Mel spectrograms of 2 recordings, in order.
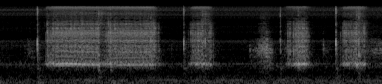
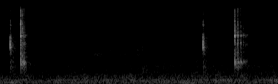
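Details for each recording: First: Pioneer PD-S503 CD player, newly arrived, not playing (spindle stands still, only clicking): short high-pitched motor whirs start and stop in bursts as the pickup sled carriage moves forward and reverse; carriage drive working normally. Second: Pioneer PD-S503 CD player, newly arrived: disc spins freely by hand, spindle motor not locked, yet pressing play gives a few sharp mechanical clicks with no motor hum; disc not spinning up.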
